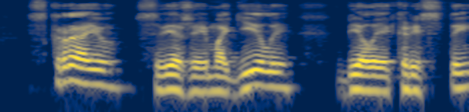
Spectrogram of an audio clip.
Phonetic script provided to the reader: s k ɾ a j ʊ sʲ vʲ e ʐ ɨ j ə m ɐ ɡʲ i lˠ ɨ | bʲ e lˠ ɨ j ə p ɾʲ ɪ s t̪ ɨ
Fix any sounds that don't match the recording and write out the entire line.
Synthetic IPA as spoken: s k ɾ a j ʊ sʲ vʲ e ʐ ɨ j ə m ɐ ɡʲ i lˠ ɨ | bʲ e lˠ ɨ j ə k ɾʲ ɪ s t̪ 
